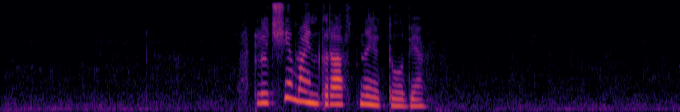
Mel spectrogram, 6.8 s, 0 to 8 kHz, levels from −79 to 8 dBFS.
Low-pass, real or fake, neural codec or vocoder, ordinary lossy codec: 7.2 kHz; fake; codec, 24 kHz, 3 kbps, HILCodec; none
